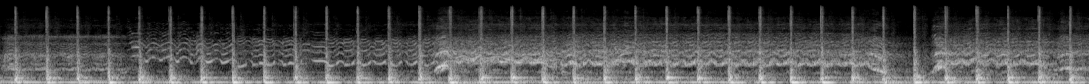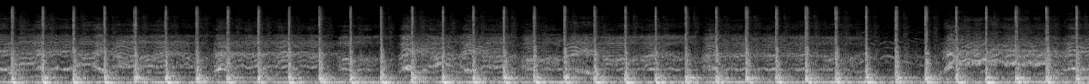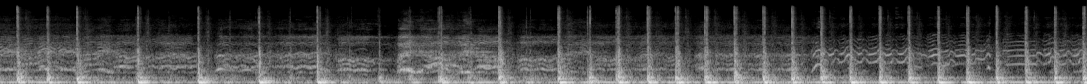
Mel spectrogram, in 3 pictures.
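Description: A powwow drum group singing together in high voices over a steady, even beat that several drummers strike in unison on one large rawhide-headed powwow drum with drumsticks. The beat softens for a few seconds past the middle, then returns at full strength.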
